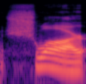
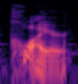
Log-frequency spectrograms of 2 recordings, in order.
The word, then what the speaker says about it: choir: the interesting thing though English has the word choir spelled with a CH it doesn't become schwar or schwire it's choir and there are times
